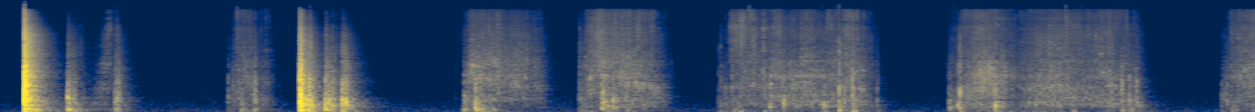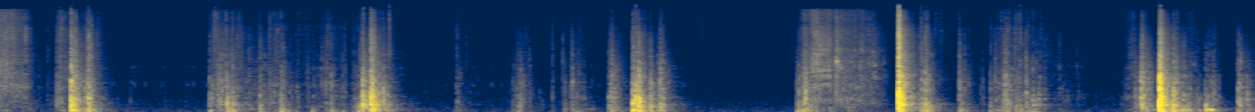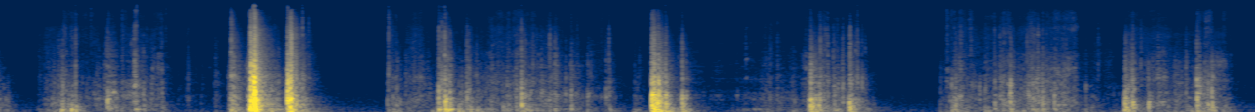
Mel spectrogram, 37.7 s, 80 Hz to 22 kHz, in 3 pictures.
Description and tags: Paper Box Falling and Sliding
Dropping an empty paper box for noodles in on the floor.
Result of this recording session:
Recorded with Zoom H2. Edited with Audacity.
sliding, slide, Paper, falling, box, friction, fall, cardboard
